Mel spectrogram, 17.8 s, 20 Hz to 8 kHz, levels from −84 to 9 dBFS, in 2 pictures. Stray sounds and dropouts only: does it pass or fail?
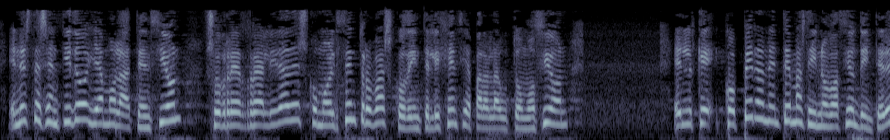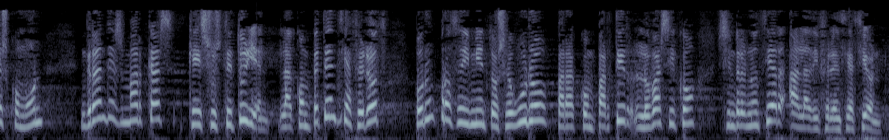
pass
